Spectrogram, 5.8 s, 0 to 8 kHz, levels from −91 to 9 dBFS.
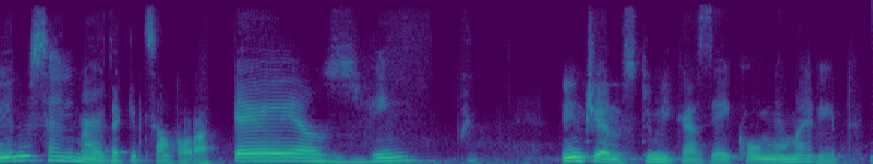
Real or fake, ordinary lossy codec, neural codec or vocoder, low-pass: fake; none; codec, 16 kHz, 1 kbps, X-Codec, HuBERT features, trained on balanced general audio; none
